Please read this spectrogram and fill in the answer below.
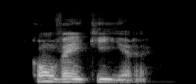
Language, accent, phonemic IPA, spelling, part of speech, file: French, Canada, /kɔ̃.vɛ̃.kiʁ/, convainquirent, verb, LL-Q150 (fra)-convainquirent.wav
- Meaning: third-person plural past historic of convaincre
